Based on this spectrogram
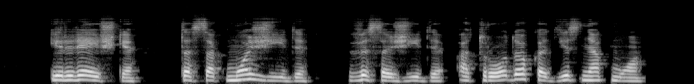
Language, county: Lithuanian, Šiauliai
